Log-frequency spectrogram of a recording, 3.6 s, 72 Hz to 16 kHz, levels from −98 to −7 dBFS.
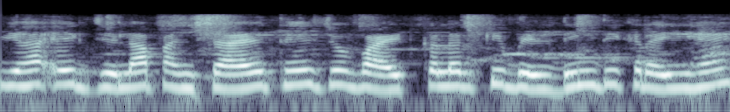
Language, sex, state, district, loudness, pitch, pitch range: Hindi, female, Chhattisgarh, Sarguja, -17 LUFS, 255 Hz, 235-270 Hz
